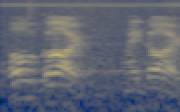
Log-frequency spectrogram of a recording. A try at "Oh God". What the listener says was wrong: It's not oh God. It's like, you are whispering. It's like cheating at an examination at IIT. Do it loud. You are crying to God.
